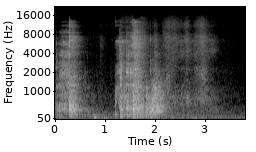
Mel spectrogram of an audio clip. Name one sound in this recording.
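Wooden pieces knock and clatter together.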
